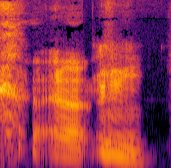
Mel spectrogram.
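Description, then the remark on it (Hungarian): Loud coughing and throat clearing in two or three rough, voiced bursts over under two seconds, with a short pause before a faint final sound. “van ilyen köhögés kapcsoló né- némelyik stúdióban, nálunk nincsen.”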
